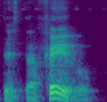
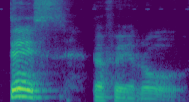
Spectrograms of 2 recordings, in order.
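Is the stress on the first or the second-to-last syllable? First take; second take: second-to-last; first. First: The stress is on the second-to-last syllable. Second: The stress is on the first syllable. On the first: The speaker calls it right. "es testaferro. Tiene una ligera elevación ahí... Sería una palabra grave" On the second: The speaker calls it wrong. "Tú no pronuncias testaferro. Ahí llevaría tilde en la tras antepenúltima"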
